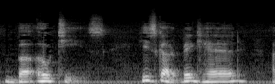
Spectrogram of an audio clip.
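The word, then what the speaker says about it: Boötes: the lap of baotis if you saw his name spelled out you'd want to pronounce it booties but it's baotis he's got a big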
